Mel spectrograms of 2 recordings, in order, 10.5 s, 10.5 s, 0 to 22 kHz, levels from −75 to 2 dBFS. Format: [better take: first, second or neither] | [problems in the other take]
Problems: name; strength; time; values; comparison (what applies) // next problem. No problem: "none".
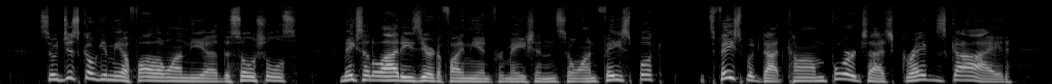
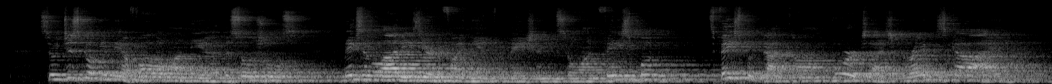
first | off-mic speech; somewhat distant // room echo; noticeable; dies away in 2.2 s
